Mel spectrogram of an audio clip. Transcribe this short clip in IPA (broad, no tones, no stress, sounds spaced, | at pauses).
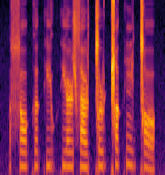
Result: s ɔ k ɜ k j u k j ɜ ɭ s a ɭ ǀ u ɭ ǁ ʌ k ɲ ʏ ǀ ɔ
